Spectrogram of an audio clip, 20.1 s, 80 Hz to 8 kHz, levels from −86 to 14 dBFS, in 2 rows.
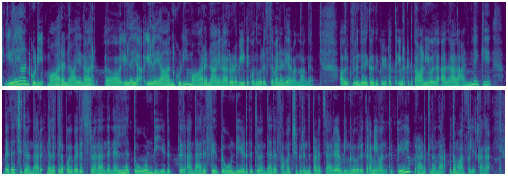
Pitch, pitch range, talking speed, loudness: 185 Hz, 175-205 Hz, 135 wpm, -22 LUFS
